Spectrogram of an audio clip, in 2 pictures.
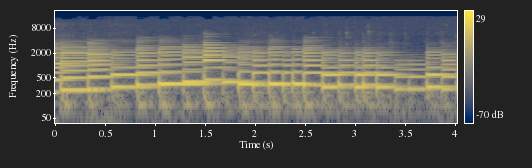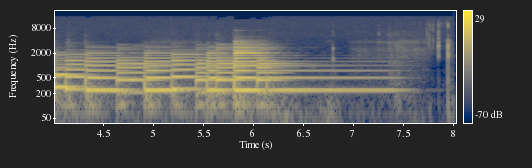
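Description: Digital piano playing a quick run of notes in A natural minor on the white keys, climbing for about two seconds and then stepping back down. It ends on a long held note that fades away.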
